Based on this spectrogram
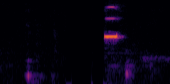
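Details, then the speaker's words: Surveillance server set to power on immediately when power cord is plugged in: soft thump then one clean short high beep, the normal power-on signal that drive canisters are detected, before the final POST beep. "So you'll hear an initial beep that'll let you know that the drives are plugged in, the drive canisters are reading the system, and it's going to turn on here momentarily."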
